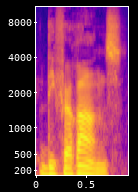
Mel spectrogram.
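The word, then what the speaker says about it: différance: Aquí es donde entra en juego el neologismo concebido por Derrida, que lleva el nombre de différence, palabra que se pronuncia igual que différence en francés, que significa diferencia, pero se diferencia, valga la redundancia, en una letra.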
